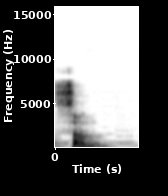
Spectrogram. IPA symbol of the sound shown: s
